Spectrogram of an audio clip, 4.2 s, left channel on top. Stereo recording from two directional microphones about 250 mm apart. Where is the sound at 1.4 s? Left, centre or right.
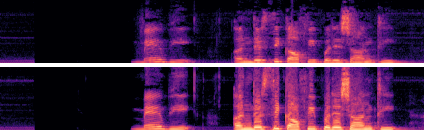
Right.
